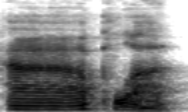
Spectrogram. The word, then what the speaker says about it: Kapla: By the way, it's pronounced Kapla, with the emphasis on the pla.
